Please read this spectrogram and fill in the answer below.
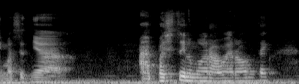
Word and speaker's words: Rawa Rontek: Jadi gini Teh Feni, maksudnya apa sih itu ilmu rawe rontek? Rawe Rontek kalau pengucapannya. Okay. Kalau tulisannya rawa rontek.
